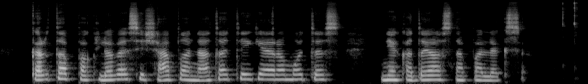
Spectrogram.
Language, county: Lithuanian, Kaunas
